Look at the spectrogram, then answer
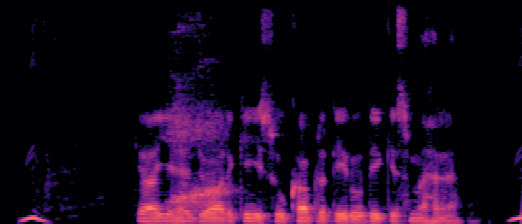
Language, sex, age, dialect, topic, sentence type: Hindi, male, 31-35, Marwari Dhudhari, agriculture, question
